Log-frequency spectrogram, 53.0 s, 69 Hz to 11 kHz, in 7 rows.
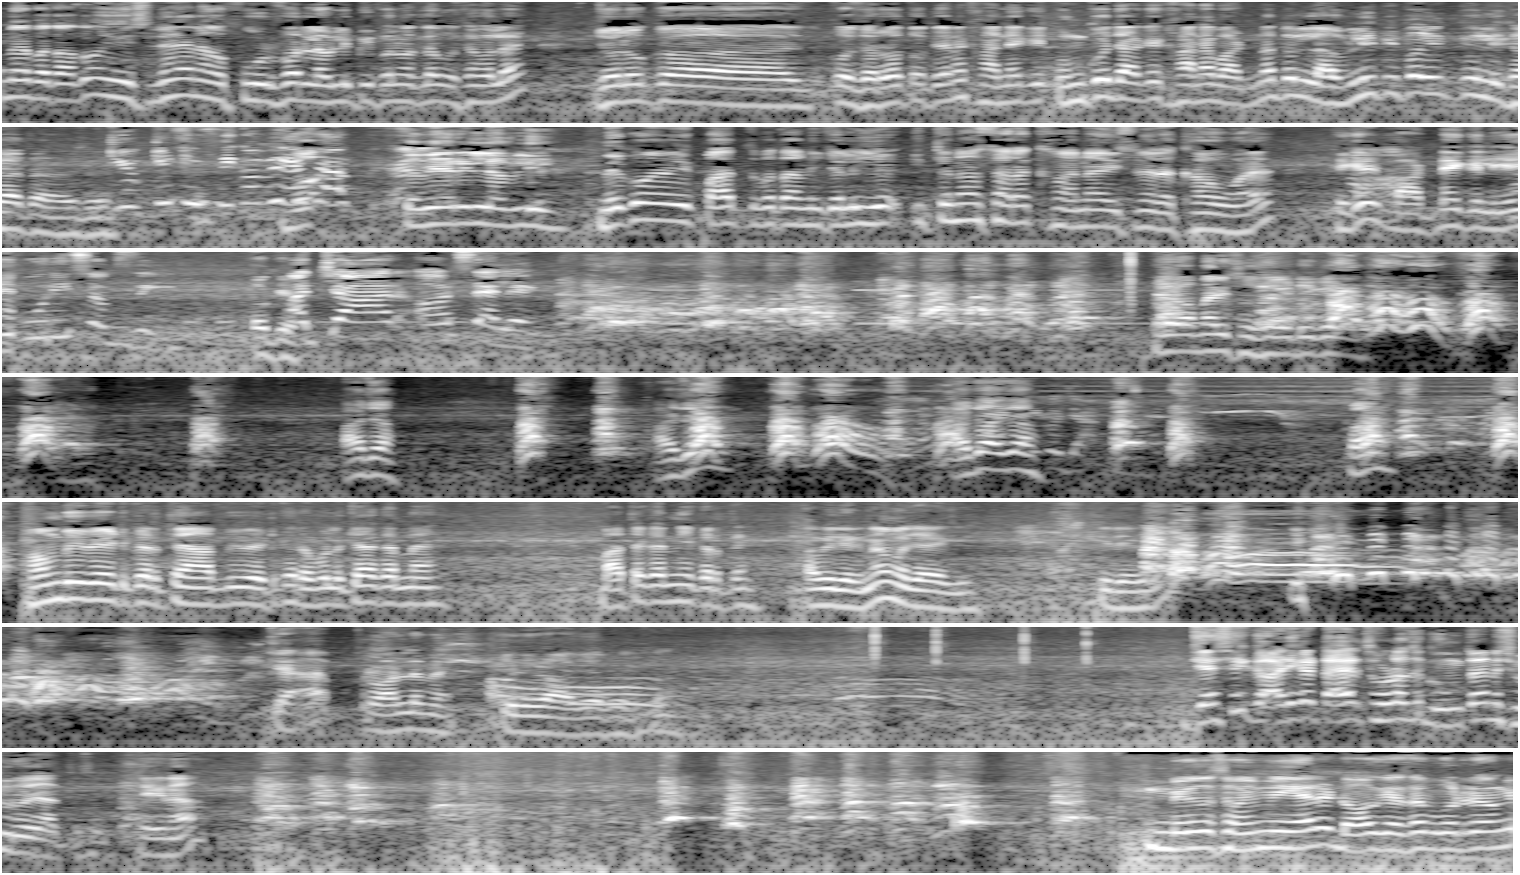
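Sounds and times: moving car rumble: 0:00.0 - 0:53.0
dogs barking: 0:17.9 - 0:24.0, 0:25.3 - 0:28.9, 0:29.5 - 0:30.6, 0:36.0 - 0:39.4, 0:46.0 - 0:47.9, 0:48.6 - 0:51.1.

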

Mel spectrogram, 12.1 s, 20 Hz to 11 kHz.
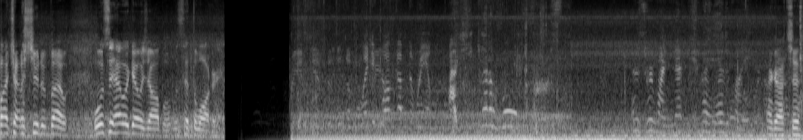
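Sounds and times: engine idling: 0:04.3 - 0:12.0.

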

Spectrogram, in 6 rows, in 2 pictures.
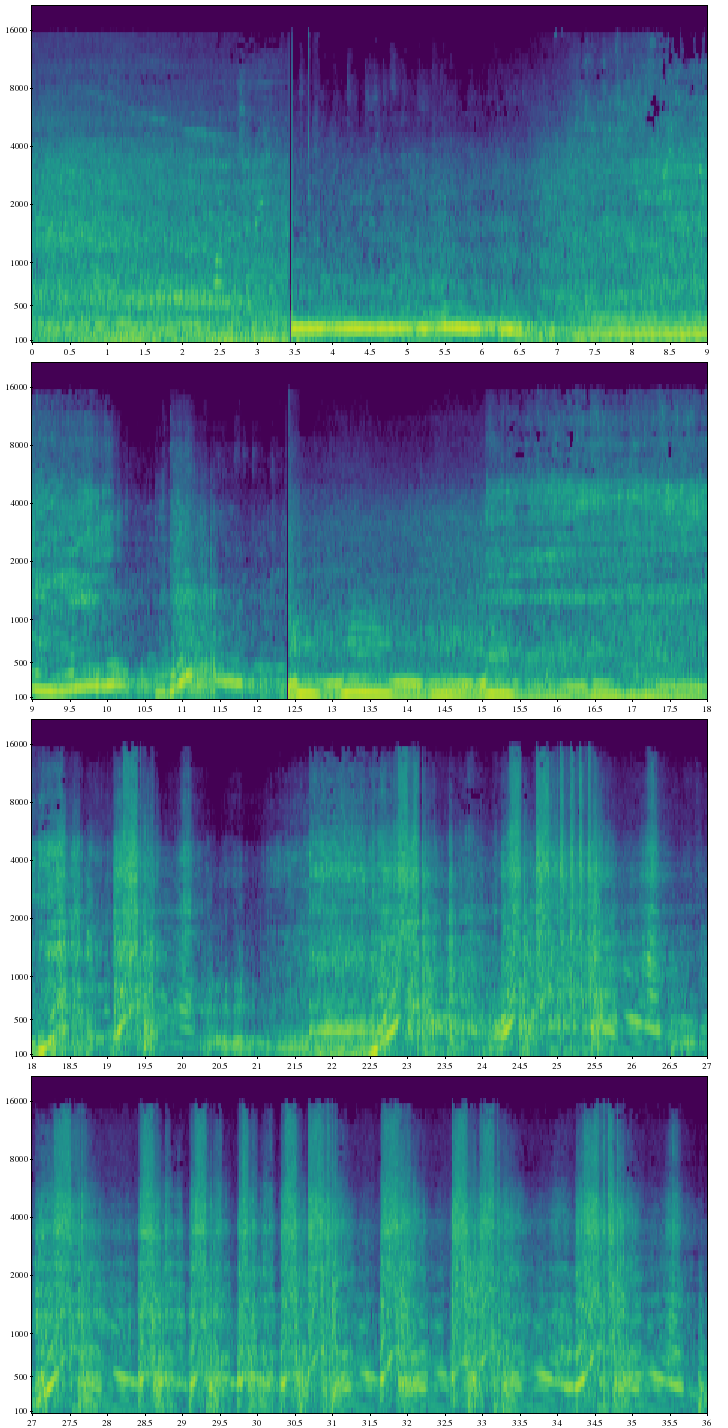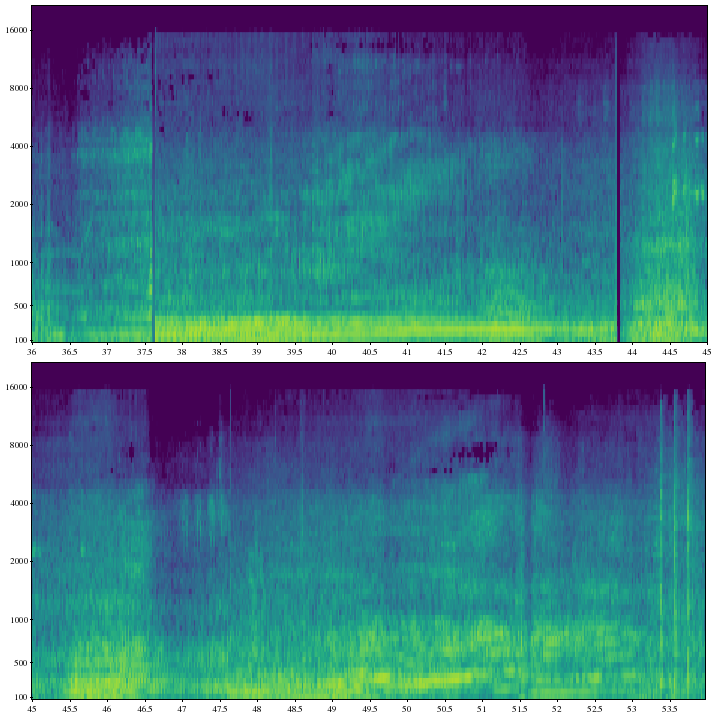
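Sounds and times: car engine revving in blips: 0:03.4 - 0:46.8.

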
